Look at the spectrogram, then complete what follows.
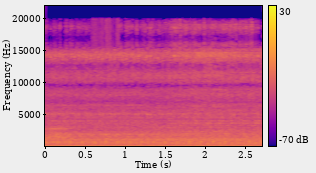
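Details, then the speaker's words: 2018-2020 Ford F-150 5.0L Coyote V8 after spark plug replacement: even, steady idle with a smooth, regular low pulse and no misses or stumbles; engine running clean. "should be nice and smooth everything seems good to go"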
